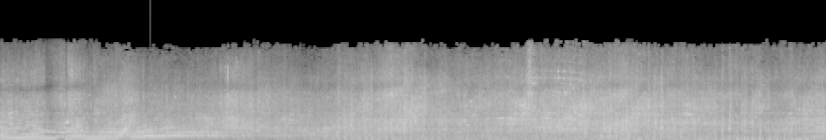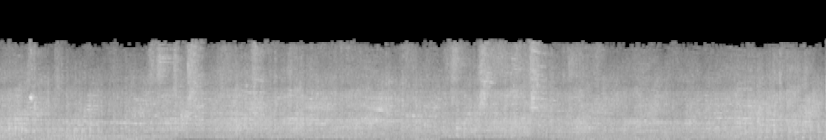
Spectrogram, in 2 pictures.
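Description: Train wheels clatter and rattle steadily over the rails.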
